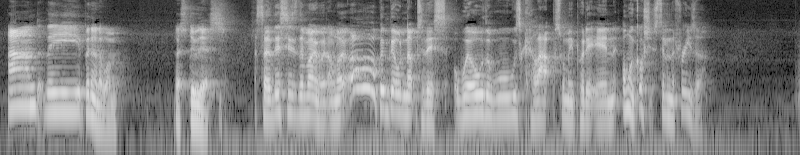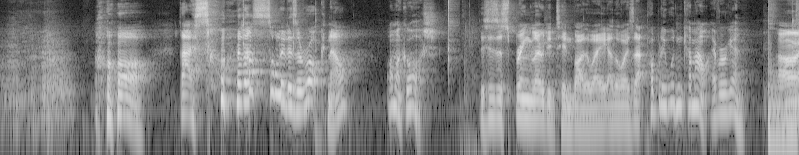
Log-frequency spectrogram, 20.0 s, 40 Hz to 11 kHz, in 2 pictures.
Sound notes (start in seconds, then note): 9.9 sliding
